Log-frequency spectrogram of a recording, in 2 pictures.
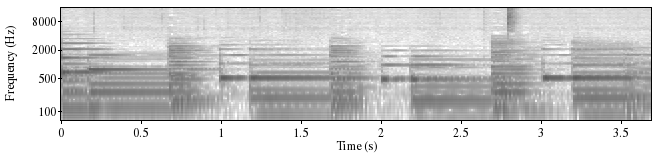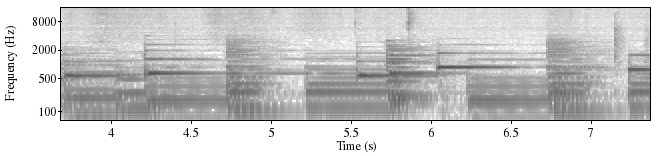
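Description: Background piano music: a melody of single notes over repeating low chords, moving at a steady pace.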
